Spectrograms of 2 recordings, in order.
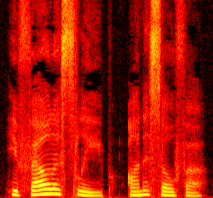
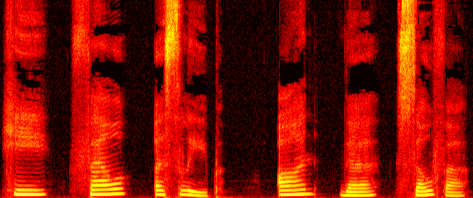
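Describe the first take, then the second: First: Said in the usual way. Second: Slow, phrase broken into separate words; measured teacher's pace with pauses; slow model reading. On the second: Shown as a demonstration. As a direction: read slowly for learners to follow. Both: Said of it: "慢慢来读".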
